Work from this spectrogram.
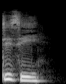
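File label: "dizzy", British English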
